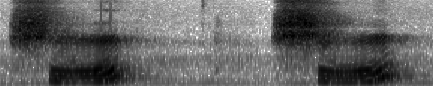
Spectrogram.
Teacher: It's a rising tone, a second tone.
